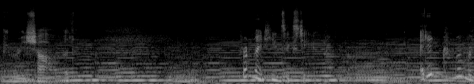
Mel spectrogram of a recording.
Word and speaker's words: Richard: Richard guo French or if he's French I suppose I should be pronouncing his name more like Rishad from 1916 I didn't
